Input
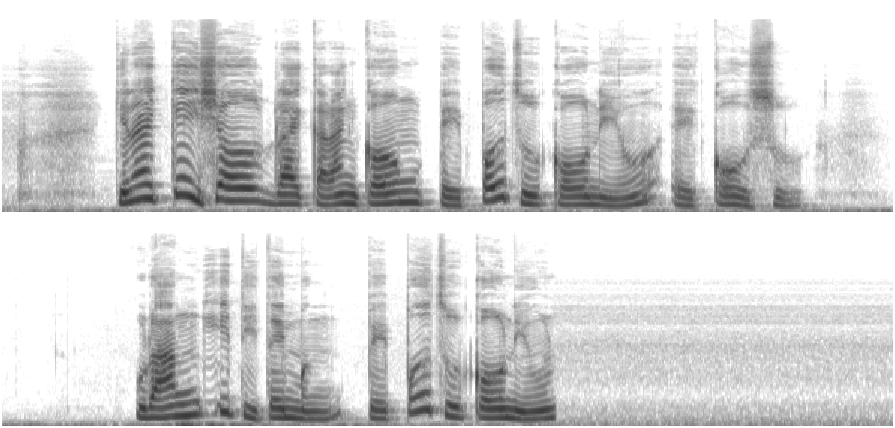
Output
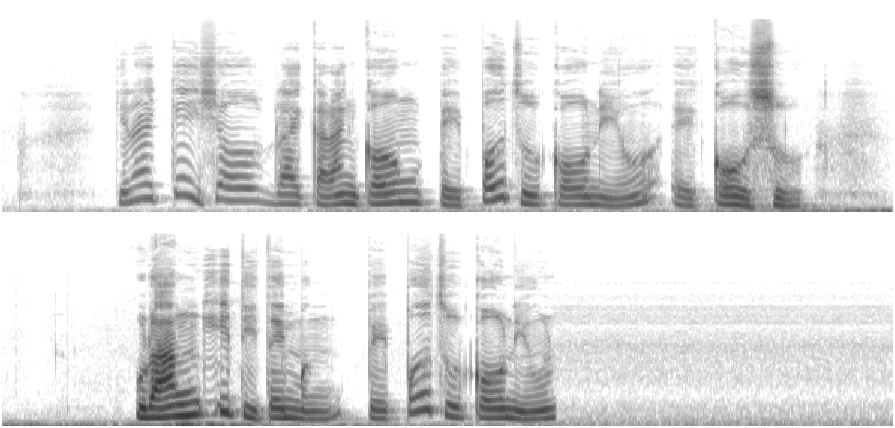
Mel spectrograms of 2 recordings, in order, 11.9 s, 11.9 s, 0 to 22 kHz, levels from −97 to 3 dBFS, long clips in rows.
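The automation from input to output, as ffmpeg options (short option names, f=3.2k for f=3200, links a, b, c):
-af "volume=2dB,afade=t=in:st=1.76:d=0.43:silence=0.281838,afade=t=in:st=4.56:d=0.6:silence=0.298538,afade=t=out:st=7.04:d=0.92:silence=0.446684"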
